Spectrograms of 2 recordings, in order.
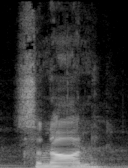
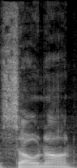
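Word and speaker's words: Sonon: have helped you back sanan sanan remember we're here for a reason I would have called him son on but that's why I didn't pronounce his name I'm sorry yeah we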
